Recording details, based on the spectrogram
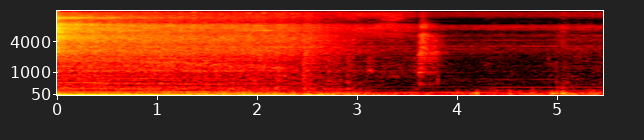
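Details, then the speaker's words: Opel Astra G SRi, Z22SE engine: heavy low rumble fades over about three seconds until engine stops when given throttle; throttle butterfly works, misfiring engine stalling. "now when you try and give it berries it just dies"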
